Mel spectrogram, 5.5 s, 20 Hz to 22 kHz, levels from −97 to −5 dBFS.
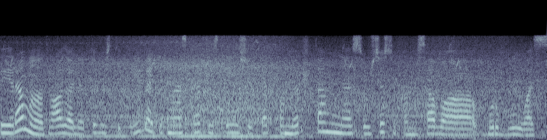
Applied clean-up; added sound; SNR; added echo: none; Car passing by; 4 dB; none.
